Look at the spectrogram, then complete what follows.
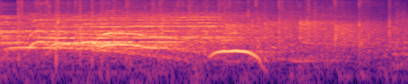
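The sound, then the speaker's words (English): A comedy-night audience applauds and cheers as the first stand-up comic is welcomed on stage: steady, loud clapping with high whoops and shouts riding over it throughout. “So put your hands together and welcome on stage your first comic of the night, Vasu Arora!”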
